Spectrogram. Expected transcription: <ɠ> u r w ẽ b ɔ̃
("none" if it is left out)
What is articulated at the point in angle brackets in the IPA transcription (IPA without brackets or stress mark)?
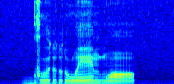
ɡ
